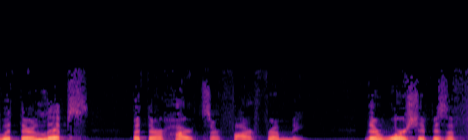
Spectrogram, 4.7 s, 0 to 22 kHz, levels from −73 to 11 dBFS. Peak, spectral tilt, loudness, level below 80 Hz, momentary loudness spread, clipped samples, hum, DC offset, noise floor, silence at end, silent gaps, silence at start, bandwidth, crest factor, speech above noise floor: 0 dBFS; -7.5 dB/octave; -16 LUFS; -54 dBFS; 19 LU; under 0.1%; none; under 0.1%; -60 dBFS; 0.1 s; none; 0 s; 11 kHz; 16 dB; 44 dB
